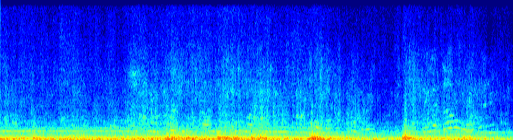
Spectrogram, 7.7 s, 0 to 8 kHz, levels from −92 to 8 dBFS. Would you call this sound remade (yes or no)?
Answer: yes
